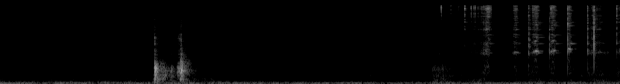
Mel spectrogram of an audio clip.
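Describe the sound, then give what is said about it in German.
Small clicks and clinks come from filling the capsule of a Mighty vaporizer with cannabis. Two sharp clicks come first, then after a quiet pause a burst of rapid, light rattling clicks, all faint against near silence. “So, dann befüllen wir die Kapsel vom Mighty.”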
